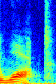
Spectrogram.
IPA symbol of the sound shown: t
